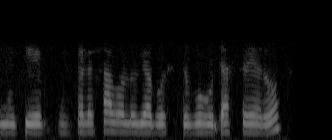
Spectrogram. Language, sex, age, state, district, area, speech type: Assamese, female, 45-60, Assam, Darrang, rural, conversation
